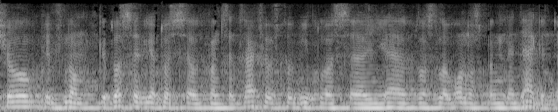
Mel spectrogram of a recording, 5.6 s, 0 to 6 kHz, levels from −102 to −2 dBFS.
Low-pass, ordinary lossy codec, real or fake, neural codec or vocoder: 5.4 kHz; AAC, 24 kbps; fake; codec, 16 kHz, 4.8 kbps, FACodec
